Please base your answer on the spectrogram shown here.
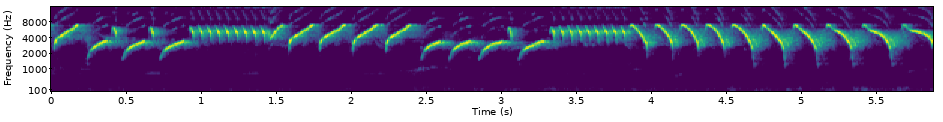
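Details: Canary in strong song, played to stimulate reluctant canaries: alternating swooping whistled notes and bursts of buzzy rapid trills, ending in a series of deep down-slurred chirps.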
